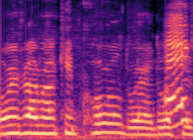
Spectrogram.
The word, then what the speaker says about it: Cape Coral: Some people pronounce it Cape Coral, but the locals know it's Que Cora, man.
